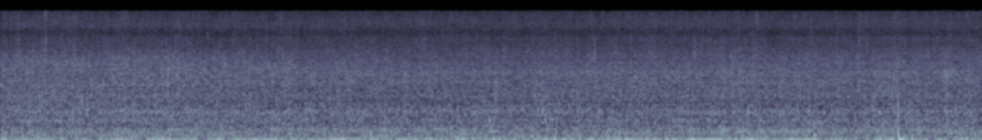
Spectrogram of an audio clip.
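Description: Chicken and potato curry sizzling steadily in a kadai over the heat, with a low steady hum beneath.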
